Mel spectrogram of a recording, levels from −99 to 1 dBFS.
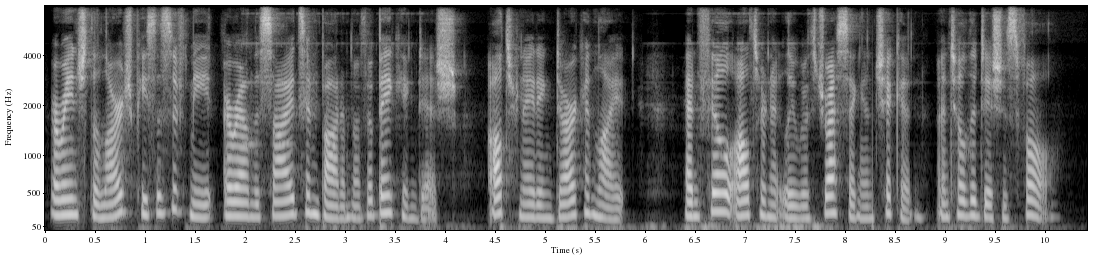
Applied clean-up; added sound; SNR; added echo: neural mask model DeepFilterNet 3.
